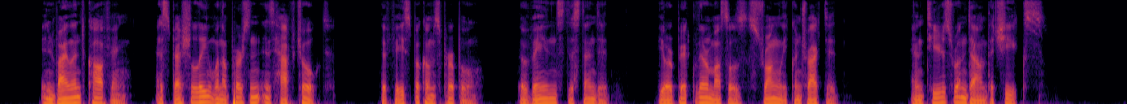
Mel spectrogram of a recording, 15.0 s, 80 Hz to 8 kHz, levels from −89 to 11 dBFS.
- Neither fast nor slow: No, slow, 110 wpm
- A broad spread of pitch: No, average, 3.6 semitones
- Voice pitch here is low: Yes, very low, 90 Hz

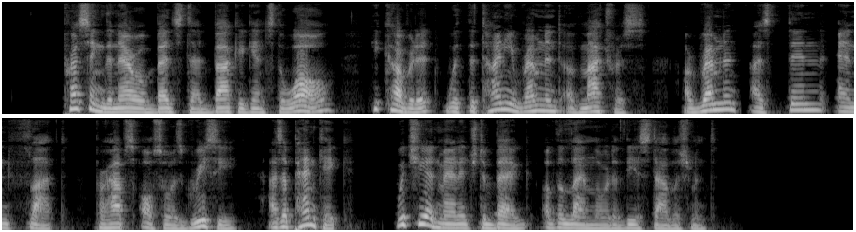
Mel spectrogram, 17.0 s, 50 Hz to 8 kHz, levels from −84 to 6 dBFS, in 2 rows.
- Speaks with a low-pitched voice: Yes, low, 110 Hz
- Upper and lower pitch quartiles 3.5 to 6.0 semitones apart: Yes, average, 5.3 semitones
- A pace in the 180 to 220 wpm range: No, average, 150 wpm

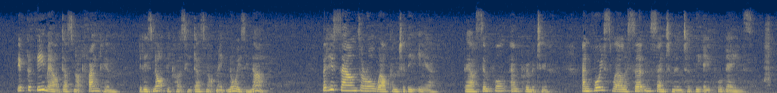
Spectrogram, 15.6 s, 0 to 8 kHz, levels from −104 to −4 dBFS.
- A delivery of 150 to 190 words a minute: Yes, average, 160 wpm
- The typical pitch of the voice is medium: Yes, medium, 160 Hz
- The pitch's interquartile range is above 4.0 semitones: Yes, average, 4.7 semitones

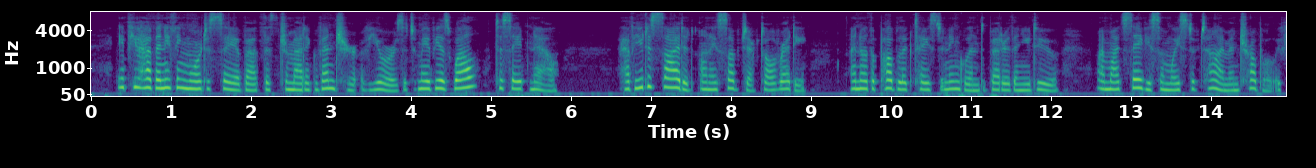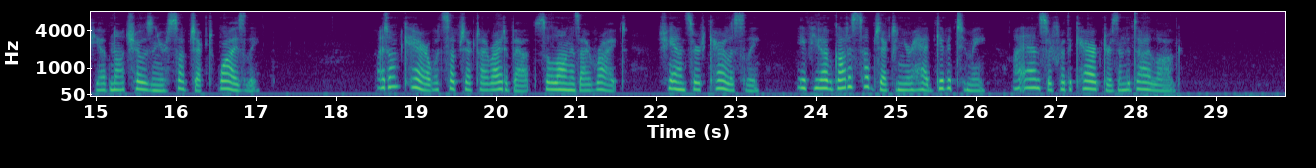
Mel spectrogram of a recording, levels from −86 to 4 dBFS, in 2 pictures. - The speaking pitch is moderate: No, very high, 250 Hz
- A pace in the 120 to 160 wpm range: No, average, 190 wpm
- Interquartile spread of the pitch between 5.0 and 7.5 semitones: No, average, 3.6 semitones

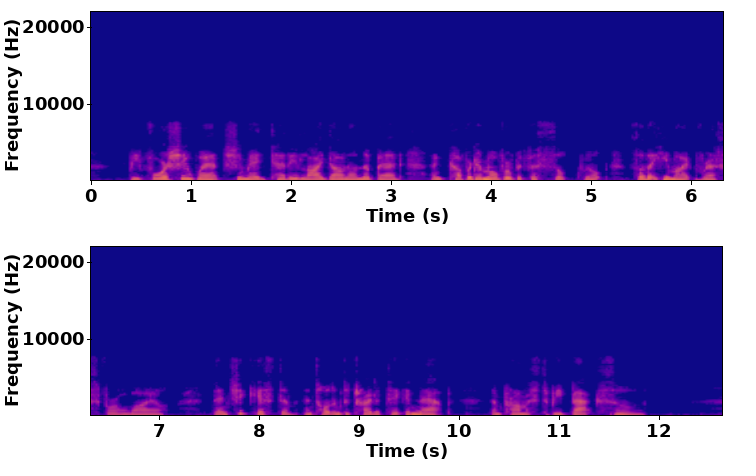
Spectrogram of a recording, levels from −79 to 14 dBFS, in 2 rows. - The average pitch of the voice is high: No, medium, 175 Hz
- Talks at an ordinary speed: No, fast, 220 wpm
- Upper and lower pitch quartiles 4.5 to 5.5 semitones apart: Yes, average, 5.0 semitones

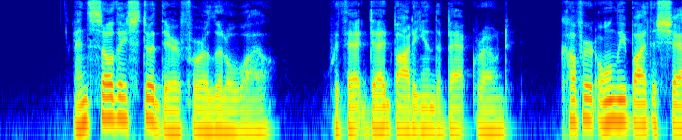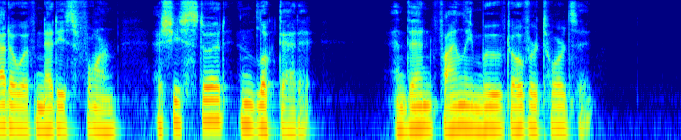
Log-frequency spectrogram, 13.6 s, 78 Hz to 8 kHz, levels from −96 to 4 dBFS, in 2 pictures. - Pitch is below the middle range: Yes, low, 115 Hz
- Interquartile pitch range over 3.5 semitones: No, narrow, 2.6 semitones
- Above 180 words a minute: No, average, 165 wpm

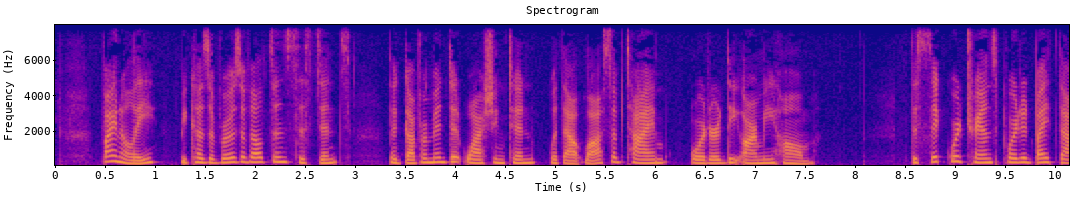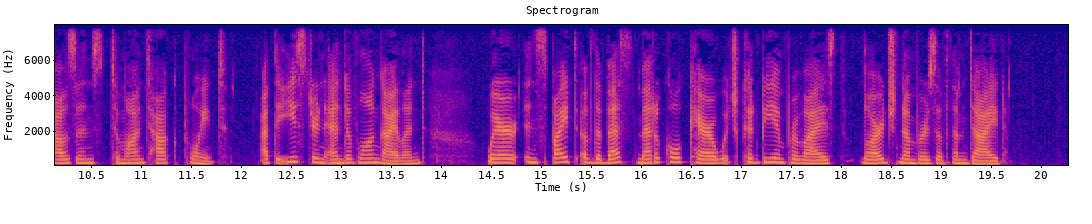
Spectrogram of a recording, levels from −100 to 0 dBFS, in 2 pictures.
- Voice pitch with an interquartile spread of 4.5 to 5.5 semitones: No, average, 3.6 semitones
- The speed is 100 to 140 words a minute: No, average, 150 wpm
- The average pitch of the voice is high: Yes, high, 215 Hz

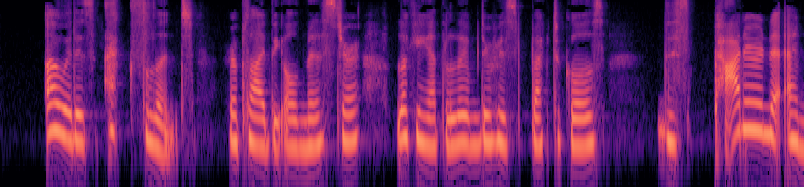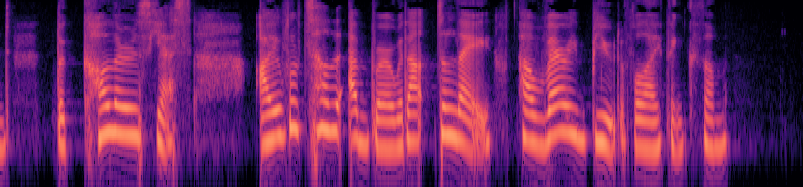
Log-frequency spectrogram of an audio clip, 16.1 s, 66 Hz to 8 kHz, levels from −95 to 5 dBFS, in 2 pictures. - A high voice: Yes, high, 215 Hz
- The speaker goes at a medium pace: No, slow, 125 wpm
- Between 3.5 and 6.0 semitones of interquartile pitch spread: Yes, average, 3.9 semitones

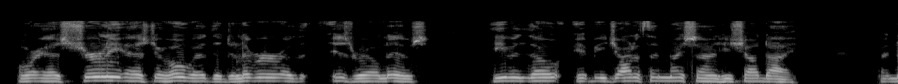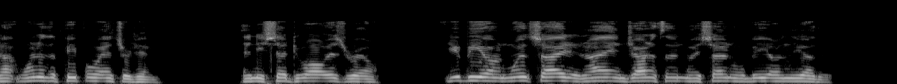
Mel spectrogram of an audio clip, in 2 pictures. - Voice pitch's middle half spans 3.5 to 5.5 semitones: No, narrow, 2.5 semitones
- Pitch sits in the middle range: Yes, medium, 150 Hz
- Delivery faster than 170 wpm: No, average, 165 wpm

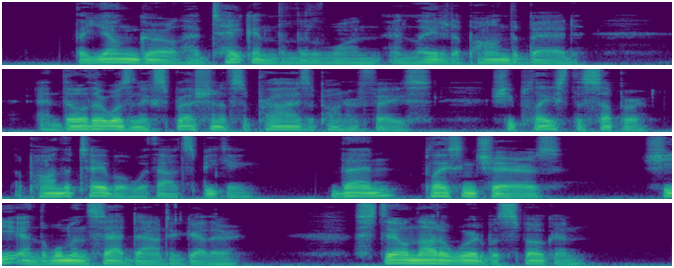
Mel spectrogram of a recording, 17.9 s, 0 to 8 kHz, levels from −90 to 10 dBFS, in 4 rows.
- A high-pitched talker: No, very low, 85 Hz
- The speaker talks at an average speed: Yes, average, 170 wpm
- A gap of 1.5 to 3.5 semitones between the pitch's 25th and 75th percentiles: No, average, 3.9 semitones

